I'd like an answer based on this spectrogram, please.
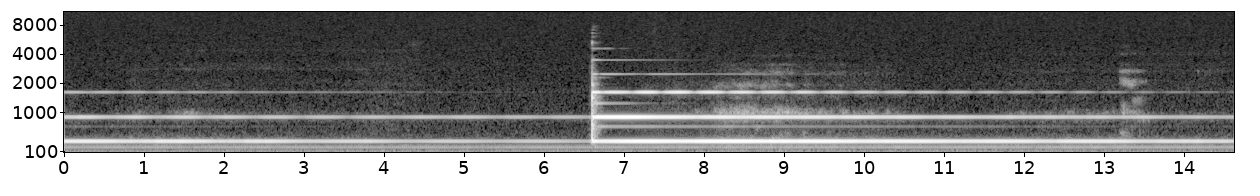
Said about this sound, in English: we start with three sounds of the bell and the usual settling in introduction.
